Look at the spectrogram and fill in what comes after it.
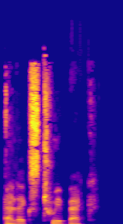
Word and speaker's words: Alex Trebek: Ähm, Alex Trebek.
